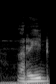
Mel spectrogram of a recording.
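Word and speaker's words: read: तो देखें, रीड को हमने रेड पढ़ना है, अली आलमोस्ट रेड।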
